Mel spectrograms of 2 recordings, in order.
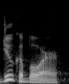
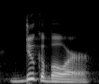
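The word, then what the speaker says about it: Doukhobor: word is ducabor I think that's how you pronounce it dukabor it is spelled capital d o u k h o b o r or you can take out the very first o dukabor noun from 1876 a member of a Christian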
